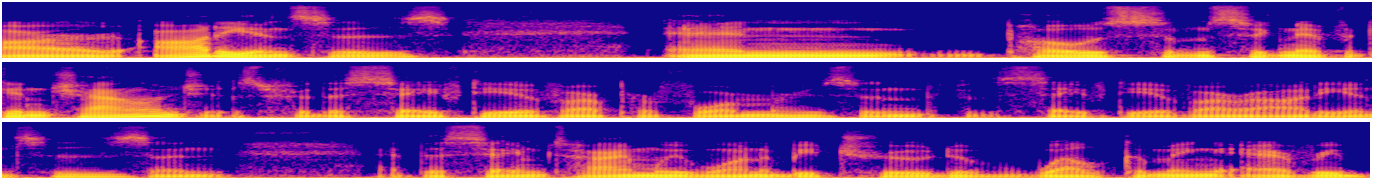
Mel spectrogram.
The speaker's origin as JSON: {"language": "English", "town": "Portland", "region": "Oregon", "country": "United States", "tie": "born or raised there", "said": "Born and raised in Portland. Yeah, I'm one of like five left in the city, I think."}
